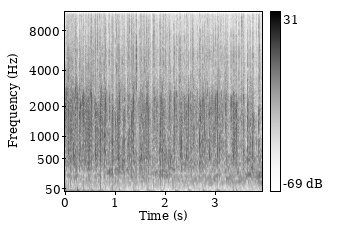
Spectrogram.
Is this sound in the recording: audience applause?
yes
